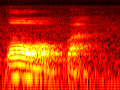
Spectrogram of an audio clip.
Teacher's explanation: Kalau toba suara A yang terpengaruh dengan to itu tafkhim.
